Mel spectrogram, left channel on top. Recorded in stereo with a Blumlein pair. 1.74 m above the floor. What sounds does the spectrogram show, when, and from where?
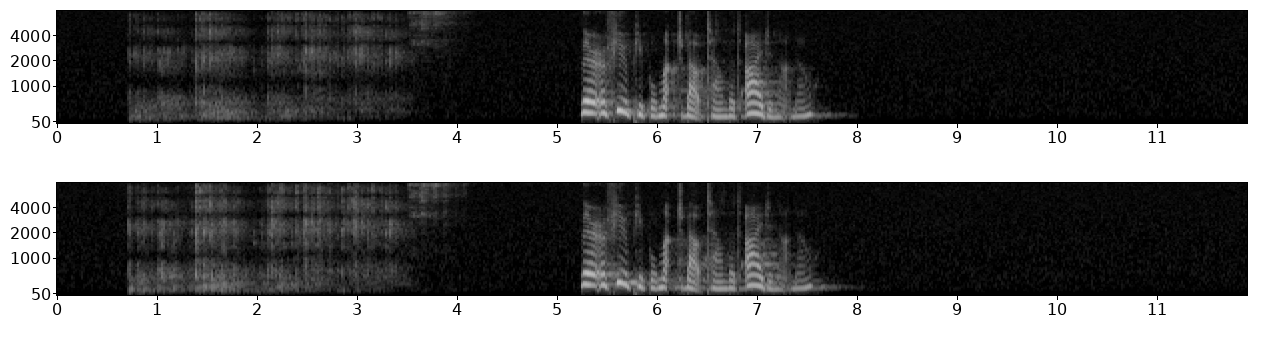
0.7 s crushing: 60° right, 7.5 m
3.5 s keys jangling: 15° right, 6 m
5.2 s a woman speaking: 5° left, 0.6 m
